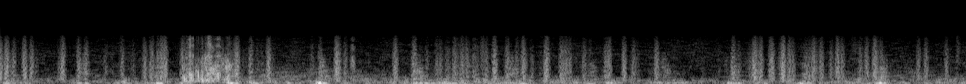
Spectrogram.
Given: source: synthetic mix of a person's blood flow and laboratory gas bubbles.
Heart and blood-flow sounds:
Doppler ultrasound of blood flow; subclavian vein
1.81-2.33 s: bubbles
From the record:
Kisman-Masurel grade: 213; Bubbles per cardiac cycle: several, 3 to 8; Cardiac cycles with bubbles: 1 to 10%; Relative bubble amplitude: loud (0.450 to 0.775); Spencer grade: 1 (occasional bubble signal discernible with the cardiac motion signal, with majority of cardiac periods free of bubbles); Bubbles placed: anywhere in the cardiac cycle

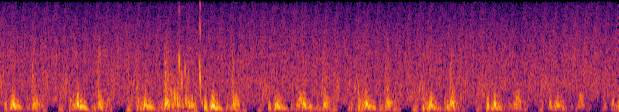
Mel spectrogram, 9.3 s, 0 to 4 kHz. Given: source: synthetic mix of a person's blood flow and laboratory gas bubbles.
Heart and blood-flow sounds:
Doppler ultrasound of blood flow; precordium
2.46-3.06 s: bubbles
From the record:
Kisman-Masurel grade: 222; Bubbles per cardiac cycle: several, 3 to 8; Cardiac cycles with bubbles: 10 to 50%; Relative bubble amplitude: moderate (0.250 to 0.450); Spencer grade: 2 (many but less than half of the cardiac periods contain bubble signals, singularly or in groups); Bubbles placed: anywhere in the cardiac cycle

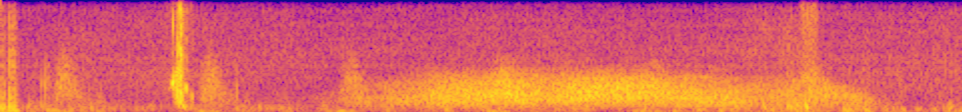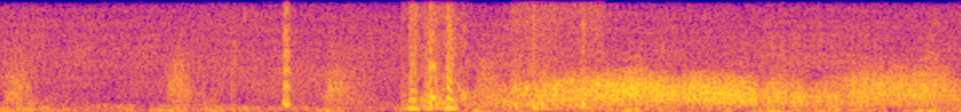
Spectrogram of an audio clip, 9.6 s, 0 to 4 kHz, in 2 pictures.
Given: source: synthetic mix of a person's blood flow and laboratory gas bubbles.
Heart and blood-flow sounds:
Doppler ultrasound of blood flow; subclavian vein
0.82-0.97 s: bubbles
3.79-4.08 s: bubbles
6.21-6.27 s: bubbles
6.81-7.15 s: bubbles
7.35-7.83 s: bubbles
From the record:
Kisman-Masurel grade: 123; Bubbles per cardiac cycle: 1 to 2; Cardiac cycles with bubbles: 10 to 50%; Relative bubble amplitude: loud (0.450 to 0.775); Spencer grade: 2 (many but less than half of the cardiac periods contain bubble signals, singularly or in groups); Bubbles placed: anywhere in the cardiac cycle

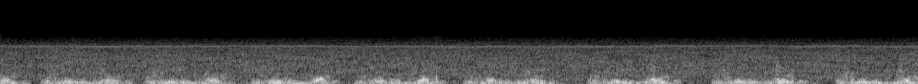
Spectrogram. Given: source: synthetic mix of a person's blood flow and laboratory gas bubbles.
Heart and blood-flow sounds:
Doppler ultrasound of blood flow; precordium
4.33-4.41 s: bubbles
4.84-4.94 s: bubbles
From the record:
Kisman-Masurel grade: 122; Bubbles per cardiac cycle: 1 to 2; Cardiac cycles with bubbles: 10 to 50%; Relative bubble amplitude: moderate (0.250 to 0.450); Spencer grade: 2 (many but less than half of the cardiac periods contain bubble signals, singularly or in groups); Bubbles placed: only in the low amplitude regions of the cardiac cycle

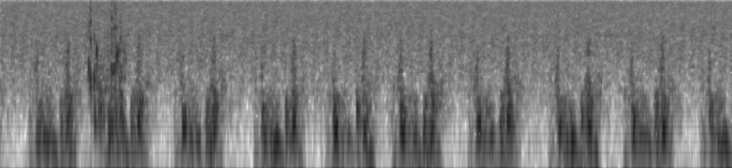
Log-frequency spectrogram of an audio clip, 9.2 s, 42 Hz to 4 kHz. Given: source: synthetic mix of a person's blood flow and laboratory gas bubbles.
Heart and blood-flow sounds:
Doppler ultrasound of blood flow; precordium
1.06-1.59 s: bubbles
From the record:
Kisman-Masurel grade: 213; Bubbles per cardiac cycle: several, 3 to 8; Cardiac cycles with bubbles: 1 to 10%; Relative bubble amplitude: loud (0.450 to 0.775); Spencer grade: 1 (occasional bubble signal discernible with the cardiac motion signal, with majority of cardiac periods free of bubbles); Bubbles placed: only in the low amplitude regions of the cardiac cycle

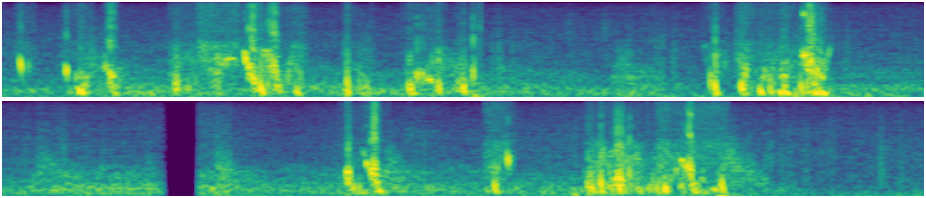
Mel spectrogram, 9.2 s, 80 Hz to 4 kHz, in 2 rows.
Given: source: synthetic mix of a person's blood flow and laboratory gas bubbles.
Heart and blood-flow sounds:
Doppler ultrasound of blood flow; subclavian vein
0.06-0.17 s: bubbles
0.29-0.46 s: bubbles
0.50-0.60 s: bubbles
0.83-1.54 s: bubbles
1.70-1.85 s: bubbles
2.00-2.40 s: bubbles
3.50-3.62 s: bubbles
3.67-4.15 s: bubbles
6.29-6.57 s: bubbles
7.02-7.20 s: bubbles
7.51-8.26 s: bubbles
From the record:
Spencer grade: 3 (all of the cardiac periods contain showers or single bubble signals, but not dominating or overriding the cardiac motion signals); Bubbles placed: anywhere in the cardiac cycle

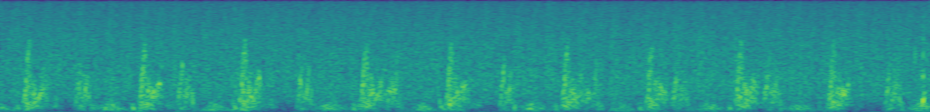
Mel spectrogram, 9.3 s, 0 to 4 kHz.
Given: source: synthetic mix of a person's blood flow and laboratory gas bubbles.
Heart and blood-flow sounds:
Doppler ultrasound of blood flow; precordium
9.13-9.29 s: bubbles
From the record:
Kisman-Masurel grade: 223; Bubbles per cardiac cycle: several, 3 to 8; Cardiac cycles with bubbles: 10 to 50%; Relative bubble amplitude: loud (0.450 to 0.775); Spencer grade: 2 (many but less than half of the cardiac periods contain bubble signals, singularly or in groups); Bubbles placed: anywhere in the cardiac cycle

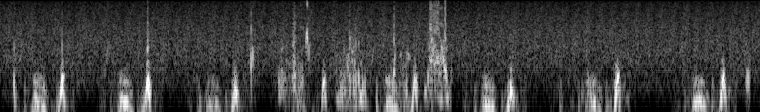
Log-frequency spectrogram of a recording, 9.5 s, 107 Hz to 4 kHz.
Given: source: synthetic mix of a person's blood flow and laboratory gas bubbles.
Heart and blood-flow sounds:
Doppler ultrasound of blood flow; precordium
0.14-0.23 s: bubbles
3.10-3.20 s: bubbles
3.46-3.90 s: bubbles
4.17-4.61 s: bubbles
4.88-5.14 s: bubbles
5.29-5.64 s: bubbles
9.30-9.41 s: bubbles
From the record:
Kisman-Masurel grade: 232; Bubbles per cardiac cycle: several, 3 to 8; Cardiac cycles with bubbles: 50 to 99%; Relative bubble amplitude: moderate (0.250 to 0.450); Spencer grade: 3 (all of the cardiac periods contain showers or single bubble signals, but not dominating or overriding the cardiac motion signals); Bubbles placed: only in the low amplitude regions of the cardiac cycle

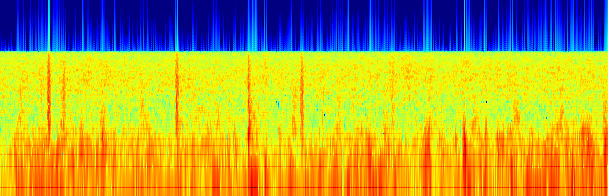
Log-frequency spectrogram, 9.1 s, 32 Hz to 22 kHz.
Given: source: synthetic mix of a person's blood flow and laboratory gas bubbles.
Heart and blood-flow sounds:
Doppler ultrasound of blood flow; subclavian vein
3.70-3.81 s: bubbles
From the record:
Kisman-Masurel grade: 113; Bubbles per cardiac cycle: 1 to 2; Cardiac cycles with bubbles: 1 to 10%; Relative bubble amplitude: loud (0.450 to 0.775); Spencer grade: 1 (occasional bubble signal discernible with the cardiac motion signal, with majority of cardiac periods free of bubbles); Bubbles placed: anywhere in the cardiac cycle

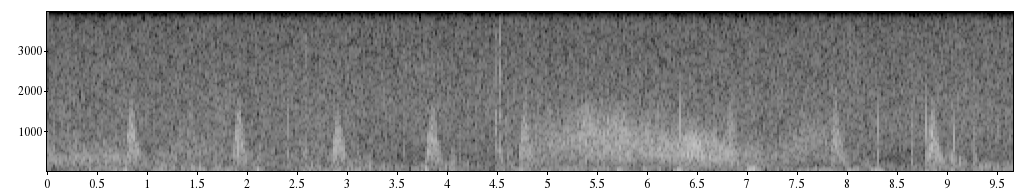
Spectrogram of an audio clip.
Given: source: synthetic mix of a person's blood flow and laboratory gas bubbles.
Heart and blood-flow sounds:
Doppler ultrasound of blood flow; subclavian vein
0.74-0.80 s: bubbles
1.23-1.34 s: bubbles
2.52-2.61 s: bubbles
4.46-4.69 s: bubbles
9.09-9.16 s: bubbles
9.25-9.31 s: bubbles
From the record:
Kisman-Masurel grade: 121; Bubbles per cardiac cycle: 1 to 2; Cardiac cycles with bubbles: 10 to 50%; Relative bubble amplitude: barely perceptible (0.100 to 0.250); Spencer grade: 2 (many but less than half of the cardiac periods contain bubble signals, singularly or in groups); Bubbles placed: anywhere in the cardiac cycle

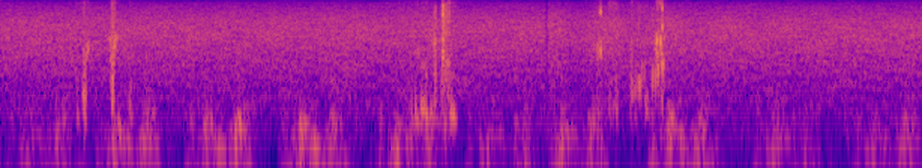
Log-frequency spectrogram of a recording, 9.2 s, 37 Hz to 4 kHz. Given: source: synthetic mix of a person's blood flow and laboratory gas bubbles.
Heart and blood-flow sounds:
Doppler ultrasound of blood flow; precordium
0.72-0.91 s: bubbles
1.05-1.19 s: bubbles
1.27-1.33 s: bubbles
4.07-4.59 s: bubbles
5.94-6.04 s: bubbles
6.06-6.18 s: bubbles
6.28-6.66 s: bubbles
From the record:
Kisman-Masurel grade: 223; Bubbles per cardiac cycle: several, 3 to 8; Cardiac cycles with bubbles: 10 to 50%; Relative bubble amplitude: loud (0.450 to 0.775); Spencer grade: 2 (many but less than half of the cardiac periods contain bubble signals, singularly or in groups); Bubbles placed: anywhere in the cardiac cycle

